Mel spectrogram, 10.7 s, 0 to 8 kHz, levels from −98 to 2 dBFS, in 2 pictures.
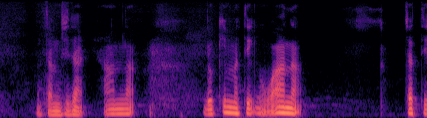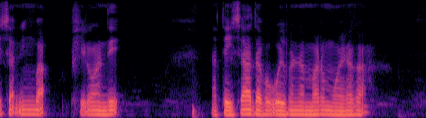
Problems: none marked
